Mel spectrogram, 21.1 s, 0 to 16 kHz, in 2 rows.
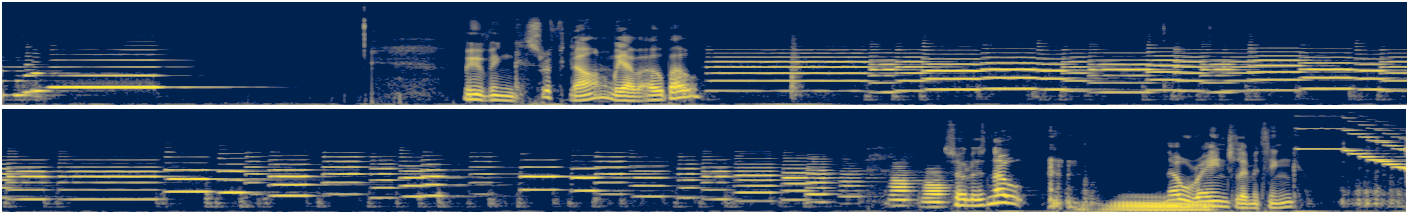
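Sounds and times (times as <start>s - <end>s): sampled oboe melody: 0.0s - 2.1s, 5.3s - 17.8s, 18.7s - 19.7s.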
